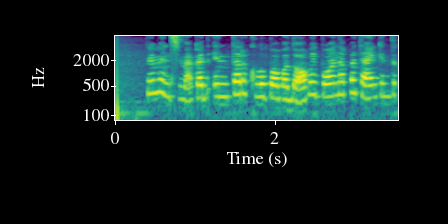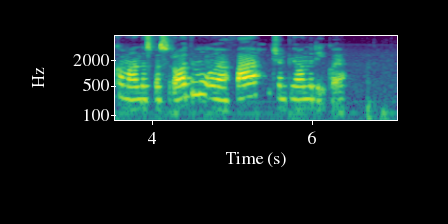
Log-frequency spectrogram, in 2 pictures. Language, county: Lithuanian, Klaipėda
